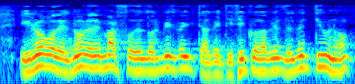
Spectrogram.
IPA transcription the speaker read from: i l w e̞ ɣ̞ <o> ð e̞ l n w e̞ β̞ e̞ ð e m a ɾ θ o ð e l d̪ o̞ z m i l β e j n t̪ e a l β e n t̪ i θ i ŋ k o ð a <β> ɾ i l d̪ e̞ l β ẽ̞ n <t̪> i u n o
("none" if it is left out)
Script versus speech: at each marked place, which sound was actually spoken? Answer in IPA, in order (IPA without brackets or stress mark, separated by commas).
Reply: o, β, t̪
